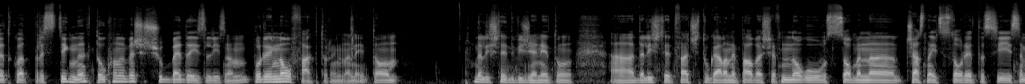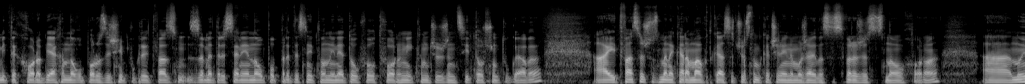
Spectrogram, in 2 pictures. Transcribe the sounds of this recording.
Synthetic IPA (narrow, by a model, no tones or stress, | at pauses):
ɛt̪koɡat̪ʊ̥pɾɛst̪iɡnəxt̪ɔlˠkʊvəmibɛʃɛ̥ʃʊbɛd̪ɐizlizəmpoɾɐd̪inɔɡʊfa̰kt̪oɾḭnɐ̰lḭt̪ɔ | d̪ɐliʃt̪ɛɛd̪viʒɛniɛt̪oəd̪ɐliʃt̪ɛt̪ovat͡ʃɛ̥t̪oɡavənɛpalˠbɛʃɛfmnɔɡʊːsɔbɛnət͡ʃasnɐist̪ɔɾijət̪əsisɐmit̪ɛxɔɾəbjaxəmnɔɡʊpoɾɐzlit͡ʃnipokɾəjt̪ovazɛmɛt̪ɾɛsɛniɛmnɔɡʊpopɾit̪ɛsnit̪ɛlˠnoinɛt̪ɔlˠkʊvəot̪v̥ɔɾɛnikɐmt͡ʃʊʒɛnt̪sit̪ɔt͡ʃnot̪oɡavəɐit̪ovasɤʃnosmɛnɐkaɾəmalˠkot̪ɐ̥kad̪əsɛt͡ʃust̪vəmkət͡ʃɛninɛmoʒaɣd̪ɐsɛ̥svɤɾʒəsə̥snɔɡʊxɔ̰ɾə | no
